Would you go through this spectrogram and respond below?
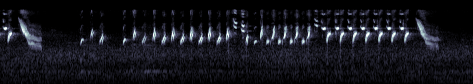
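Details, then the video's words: Caged European goldfinch giving a lesson song for pet goldfinches: a descending slurred note opens a quick run of high twittering chirps with tinkling metallic doubled notes, ending on another downward slur. "EFSANE SAKA KUŞU ÖTÜŞÜ iLE MEST EDİYOR"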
